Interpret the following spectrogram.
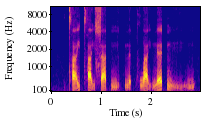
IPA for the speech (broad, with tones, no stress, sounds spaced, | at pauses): t̪ʰ a̰˧˥ j t̪ʰ a̰˧˨ j s a˨˩ t̚ ɲ ə˨˩ p̚ n ə˨˩ t̚ k w a̰˧˨ j n ɛ˦˥ t̚ m i˧˩˨ m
